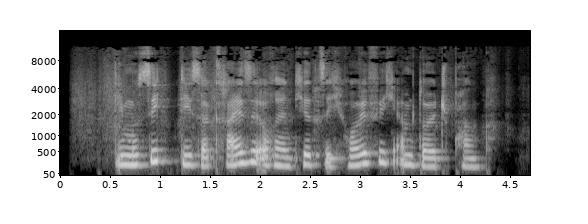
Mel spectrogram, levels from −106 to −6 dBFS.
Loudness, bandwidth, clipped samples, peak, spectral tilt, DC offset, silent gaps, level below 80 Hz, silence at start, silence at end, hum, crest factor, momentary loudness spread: -31 LUFS; 11.5 kHz; under 0.1%; -14 dBFS; -3.5 dB/octave; under 0.1%; none; -70 dBFS; 0.15 s; 0.35 s; none; 18 dB; 11 LU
